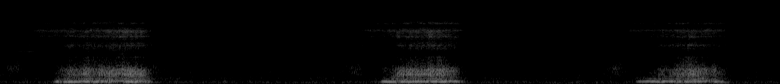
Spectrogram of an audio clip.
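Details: Loud snoring in a sleeping adult man (husband): three rough, rumbling snores on each inhalation with quiet gaps between, about 21 breaths a minute.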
